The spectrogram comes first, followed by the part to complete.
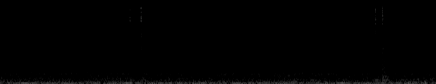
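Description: Computer mouse clicks over quiet room tone: a quick pair about a second and a half in, a fainter single click around three seconds, and another quick pair near the end.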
